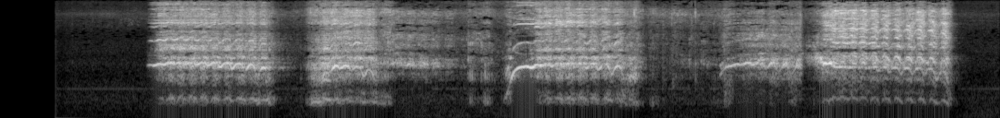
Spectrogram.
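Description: Horse whinnying about five times in a row after a short silence. Each neigh is high and quavering.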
